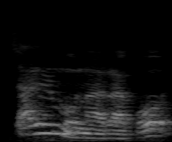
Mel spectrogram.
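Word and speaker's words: 잘모나: 그 살모나는 히브리어로 짤모나라고 발음을 하는데 그 의미는 그늘진 이런 의미를 가지고 있습니다.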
